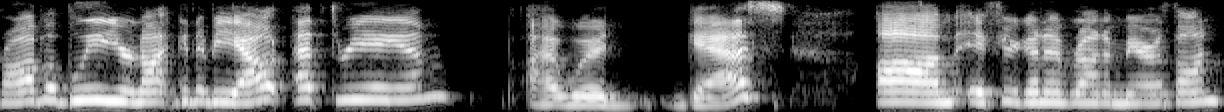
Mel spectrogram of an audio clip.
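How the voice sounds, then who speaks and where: With an American accent, a woman uses a raised, projected voice pitched high, and her intonation is lively. She keeps a moderate pace against a quiet background. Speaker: running coach. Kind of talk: presentation. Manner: casual, with many fillers.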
